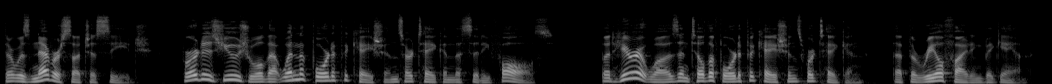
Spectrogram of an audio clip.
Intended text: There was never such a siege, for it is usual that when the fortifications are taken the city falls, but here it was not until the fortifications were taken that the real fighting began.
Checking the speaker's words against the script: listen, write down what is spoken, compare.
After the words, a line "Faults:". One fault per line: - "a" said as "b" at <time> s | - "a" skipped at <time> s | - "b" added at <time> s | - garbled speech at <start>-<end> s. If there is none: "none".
There was never such a siege, for it is usual that when the fortifications are taken the city falls, but here it was until the fortifications were taken that the real fighting began.
Faults:
- "not" skipped at 6.8 s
